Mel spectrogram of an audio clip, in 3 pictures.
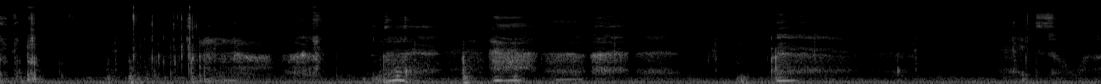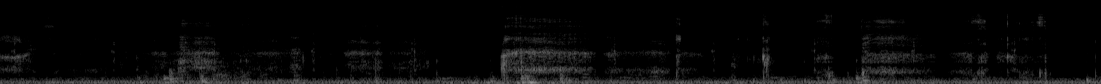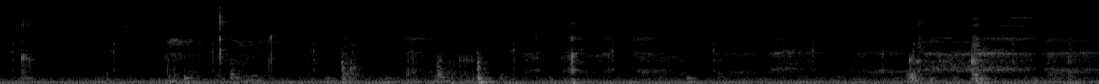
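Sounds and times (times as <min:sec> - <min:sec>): wet chewing and clicking: 0:00.0 - 0:04.1, 0:17.0 - 0:30.3.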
